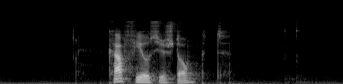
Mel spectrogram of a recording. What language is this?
Faroese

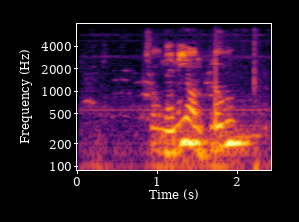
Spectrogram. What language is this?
Esperanto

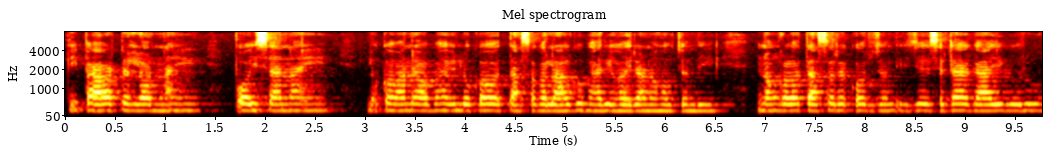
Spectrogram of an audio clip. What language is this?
Odia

